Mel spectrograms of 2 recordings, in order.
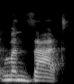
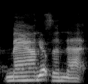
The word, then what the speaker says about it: Manzanet: i am introducing all of you to manzat no i said your name wrong that's okay sorry no it's okay man that man is a net i'm so sorry no i haven't i haven't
